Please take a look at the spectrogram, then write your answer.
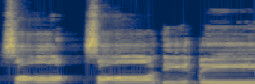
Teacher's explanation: الصاد مفخمة مرتبة أولى لأنها مفتوحة بعدها ألف، ولا تكوير للشفاه، أرجوكم لا تكوير للشفاه، لا تقول صو صو، خاصة خاصة حرف الصاد صو خطأ، ص صادقين.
